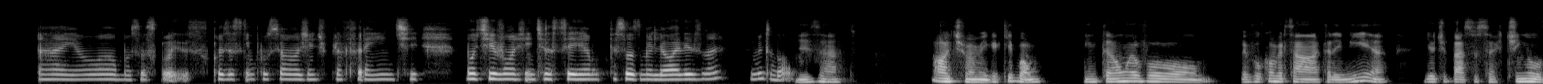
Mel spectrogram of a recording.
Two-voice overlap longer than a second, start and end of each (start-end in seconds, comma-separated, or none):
none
